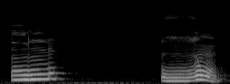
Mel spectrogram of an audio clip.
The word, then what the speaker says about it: ils ont: Do not mix up ils sont and ils ont. One sound is a se, the other sound is a the.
